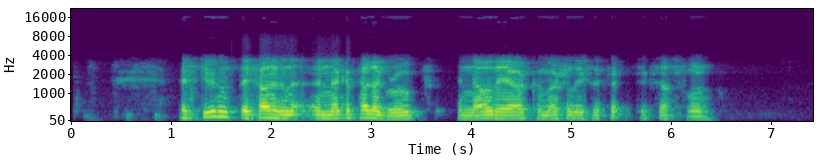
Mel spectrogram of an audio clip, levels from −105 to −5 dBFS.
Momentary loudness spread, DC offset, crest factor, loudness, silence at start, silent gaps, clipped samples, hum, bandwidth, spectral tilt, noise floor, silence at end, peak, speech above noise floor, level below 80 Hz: 16 LU; under 0.1%; 18 dB; -20 LUFS; 1.1 s; none; under 0.1%; none; 3.8 kHz; -11.5 dB/octave; -80 dBFS; 1.05 s; -2 dBFS; 61 dB; -60 dBFS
